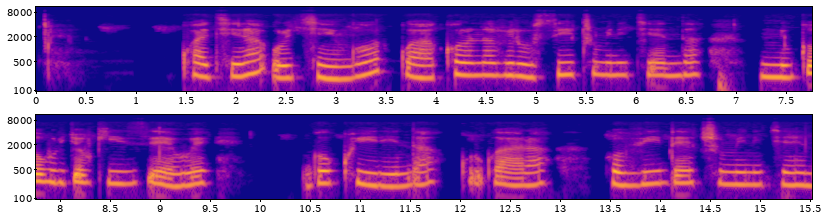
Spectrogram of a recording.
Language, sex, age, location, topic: Kinyarwanda, female, 18-24, Huye, health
